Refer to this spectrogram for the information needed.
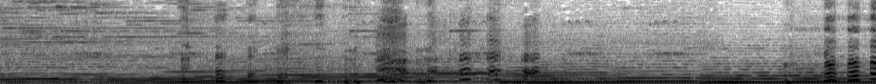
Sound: laughter; laughing

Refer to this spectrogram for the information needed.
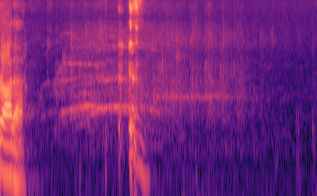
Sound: audience applauds and cheers

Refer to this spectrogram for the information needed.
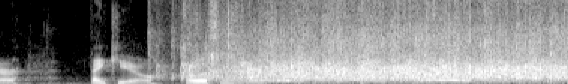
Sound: audience applauding

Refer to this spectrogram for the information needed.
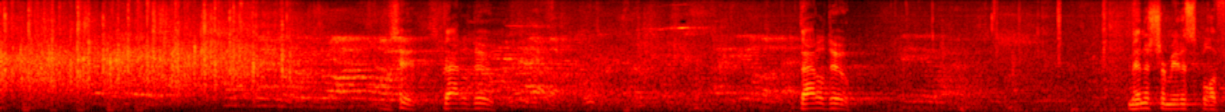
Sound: applause

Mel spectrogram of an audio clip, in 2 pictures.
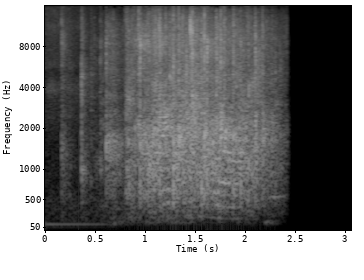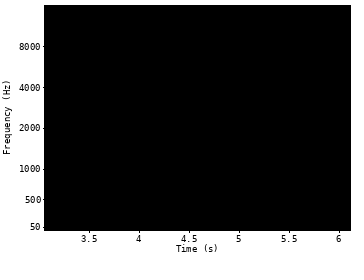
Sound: audience claps

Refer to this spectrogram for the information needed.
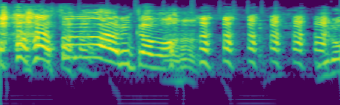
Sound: laughs

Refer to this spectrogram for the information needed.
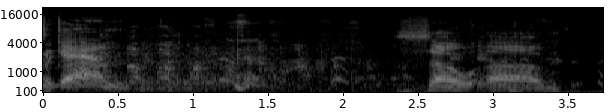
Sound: laughter

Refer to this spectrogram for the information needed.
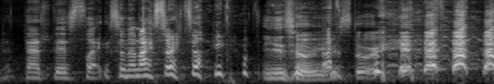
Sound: laughs

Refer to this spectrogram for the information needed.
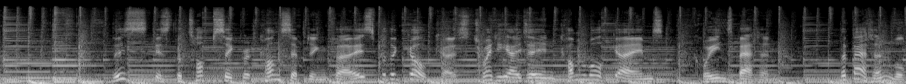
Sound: intro music; voiceover

